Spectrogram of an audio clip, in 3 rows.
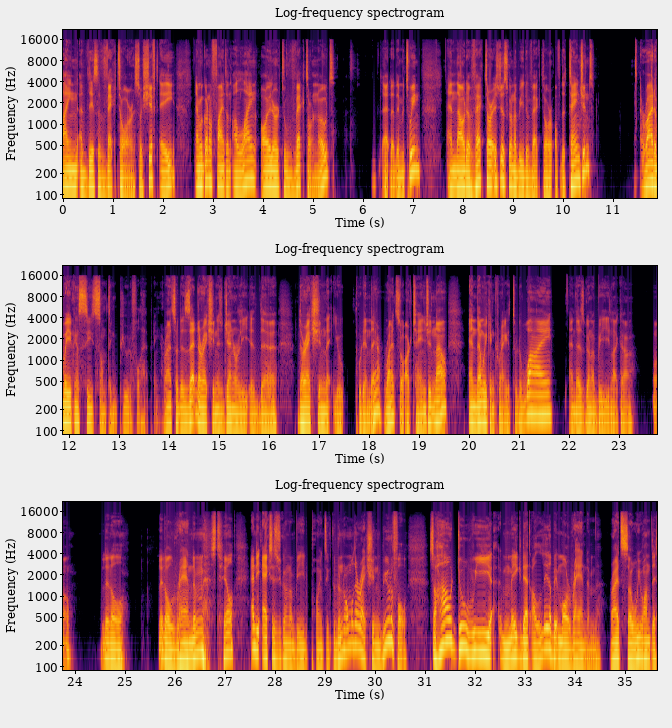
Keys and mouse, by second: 1.4 shift+a, 6.7 shift+middle click, 8.4-9.4 drag, 14.4 click, 15.5 click, 15.7 click, 17.5 click, 17.7 click, 18.2 click, 20.1 click, 21.6-25.1 middle drag, 25.8 KP_1, 27.5 click, 28.4 shift+middle drag, 31.3-32.1 drag, 32.7 click, 32.9 click, 34.0 click, 35.0 click.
